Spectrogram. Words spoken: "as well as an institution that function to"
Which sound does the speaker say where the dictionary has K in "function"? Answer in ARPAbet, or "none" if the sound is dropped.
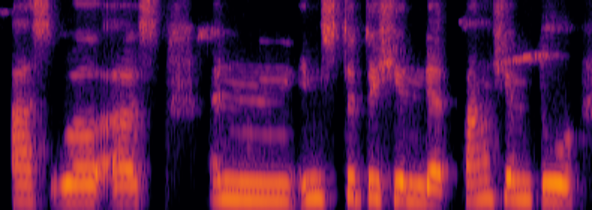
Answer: none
